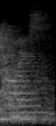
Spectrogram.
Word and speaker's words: gneiss: That gneiss starts with a G. So probably looking at that and wondering that we pronounce it nice, G silent.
